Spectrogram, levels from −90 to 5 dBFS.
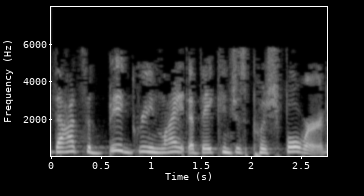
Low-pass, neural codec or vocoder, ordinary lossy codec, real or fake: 7.2 kHz; none; MP3, 24 kbps; real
